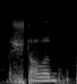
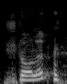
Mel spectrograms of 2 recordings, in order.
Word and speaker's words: Stollen: That's not how you say it. But our family friends are Swiss, and that's how they say it. So I'm called Stollen.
